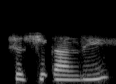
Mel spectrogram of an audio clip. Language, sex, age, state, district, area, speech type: Punjabi, female, 30-45, Punjab, Mohali, urban, conversation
